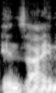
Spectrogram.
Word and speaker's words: Ensign: Ensign and Zun. You're going to find all kinds of different people. Ensign is the correct one. I know it is, but I said Ensign, and I was raised to say it that way.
